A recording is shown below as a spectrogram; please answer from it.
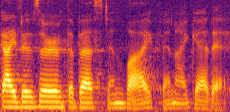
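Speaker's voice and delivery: mock bored recital. Teacher imitating a half-hearted audience member, flat mock mumble. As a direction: parody people reciting it without caring. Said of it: "you know when you're standing up here and people do that".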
